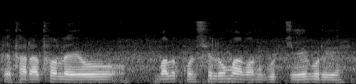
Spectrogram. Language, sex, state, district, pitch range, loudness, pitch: Chakma, male, Tripura, Unakoti, 115-125 Hz, -16 LUFS, 120 Hz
